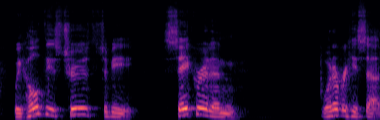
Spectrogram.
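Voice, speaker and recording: A man with an American accent at a fairly slow pace. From Utah. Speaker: environmental lawyer. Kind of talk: casual interview.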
